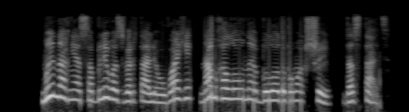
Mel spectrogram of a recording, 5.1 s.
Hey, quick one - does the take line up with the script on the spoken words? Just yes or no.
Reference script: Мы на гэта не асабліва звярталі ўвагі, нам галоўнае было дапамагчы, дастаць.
no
